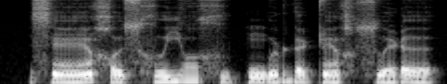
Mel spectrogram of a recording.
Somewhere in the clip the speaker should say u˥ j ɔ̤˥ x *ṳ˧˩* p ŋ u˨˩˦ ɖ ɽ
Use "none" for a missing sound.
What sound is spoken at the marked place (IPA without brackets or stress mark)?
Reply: ṳ˧˩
